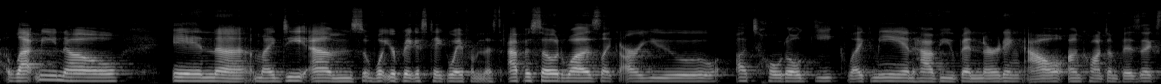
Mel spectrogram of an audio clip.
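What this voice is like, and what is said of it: Slightly raspy, strained voice. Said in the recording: “my voice is a little raspy still and starting to hurt a little bit”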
